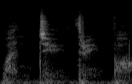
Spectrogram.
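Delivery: very soft, bare, breathy whisper. Testing a microphone from the front of the house: whisper. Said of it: "I'm just gonna whisper".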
